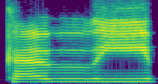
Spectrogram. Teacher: Mukadzi, ada zal tasdid ya, berarti zalnya ada double ya. Tidak diputus karena huruf zal itu sifatnya adalah roghah, mengalir ya. Jadi dialirkan. · tidak ditebalkan karena huruf zal adalah termasuk huruf yang tipis ya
